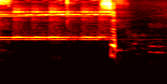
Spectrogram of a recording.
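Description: A steady electronic ringing tone, several pitches held together, that cuts off suddenly about one and a half seconds in.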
